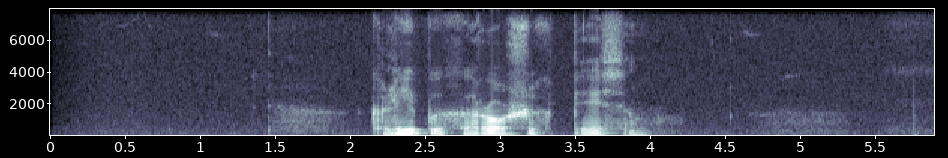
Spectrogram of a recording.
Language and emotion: Russian, sad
